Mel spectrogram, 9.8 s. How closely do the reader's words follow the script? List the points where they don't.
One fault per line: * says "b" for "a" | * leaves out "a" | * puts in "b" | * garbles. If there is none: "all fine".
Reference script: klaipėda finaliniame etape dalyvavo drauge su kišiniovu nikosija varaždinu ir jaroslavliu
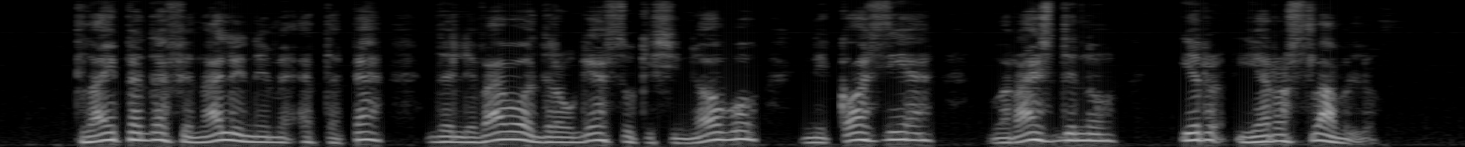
all fine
